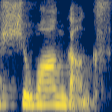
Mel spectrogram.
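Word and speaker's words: Shawangunks: was an area in the shiang gunks OR pronounced different ways I that's how I do it the gunks and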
